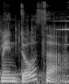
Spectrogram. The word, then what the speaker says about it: Mendoza: So, they had stopped overnight in Mendoza, which if you really lean into it, it is pronounced Mendoza.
